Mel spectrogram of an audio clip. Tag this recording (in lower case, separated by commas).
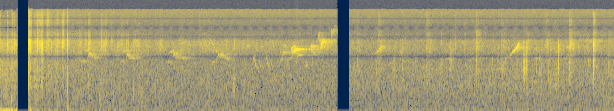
run, outside, rural or natural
